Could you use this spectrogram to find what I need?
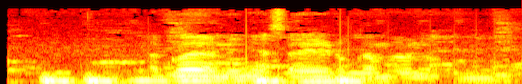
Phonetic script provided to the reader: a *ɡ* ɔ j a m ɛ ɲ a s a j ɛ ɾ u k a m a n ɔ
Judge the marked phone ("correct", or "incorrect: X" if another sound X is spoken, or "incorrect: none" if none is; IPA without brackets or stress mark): correct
